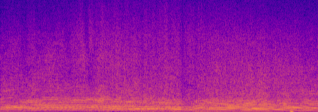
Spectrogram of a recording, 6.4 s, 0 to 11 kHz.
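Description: Race car number 121 laps a dirt track at an All Star Circuit of Champions event in Attica, Ohio, its engine a loud, steady, close roar that rises and falls slightly through the corners.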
